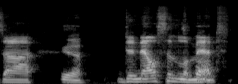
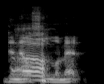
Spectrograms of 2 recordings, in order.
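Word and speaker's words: Dinelson Lamet: So the 3-1 game, this one's going to be a little less painful because DeNelson Lamet. Did I say that right? DeNelson Lamet. – Yes, but oh man, don't that name.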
